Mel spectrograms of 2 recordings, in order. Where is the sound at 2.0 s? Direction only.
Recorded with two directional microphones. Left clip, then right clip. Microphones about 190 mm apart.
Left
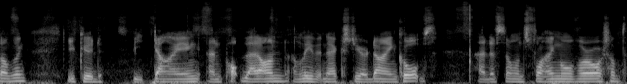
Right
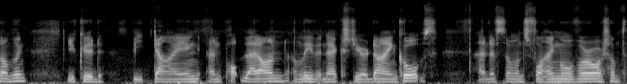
40° right (ahead or behind).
